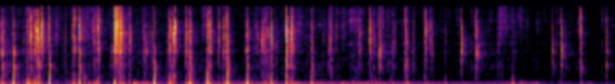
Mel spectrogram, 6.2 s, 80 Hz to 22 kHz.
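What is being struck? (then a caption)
Hollow plastic game controller. A hand-sized, hollow, translucent blue plastic wireless PS2 game controller is held in both hands while thumbs and fingertips click the buttons and move the thumbsticks. A quick, uneven run of about 26 short, bright plastic clicks and taps sounds over a faint low hum, with soft scratchy rubbing between them that fades toward the end.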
